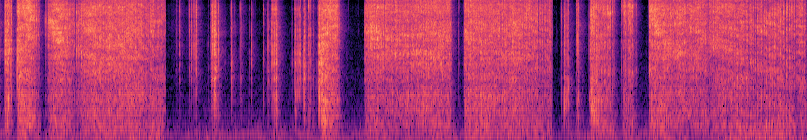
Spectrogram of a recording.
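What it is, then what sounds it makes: Nylon hook-and-loop strap being torn apart. Black-gloved hands peel joined purple nylon hook-and-loop strips apart on grey cloth, making a bright, raspy tearing sound. The rips come in long, steady pulls broken by a cluster of short, quick tugs with brief silent gaps between them.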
